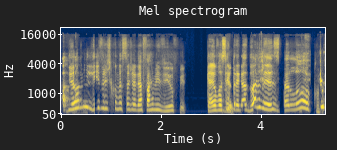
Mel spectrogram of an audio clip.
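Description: Extremely high male voice at a moderate pace, with lively intonation and big swings in loudness, in a dry, close sound with no echo. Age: 20s. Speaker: game developer and podcast co-host. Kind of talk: casual chat. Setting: live stream.

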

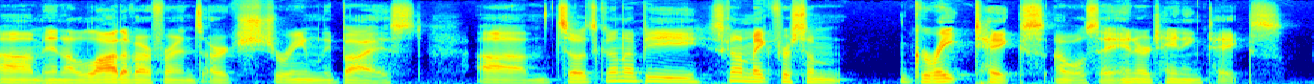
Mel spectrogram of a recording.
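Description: Man at medium pitch in an ordinary speaking voice, moderate pace, ordinary pitch variation, very clean recording, silent background. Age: 20s. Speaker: podcast co-host and nursing student. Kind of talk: casual chat.

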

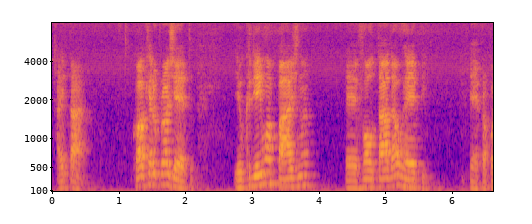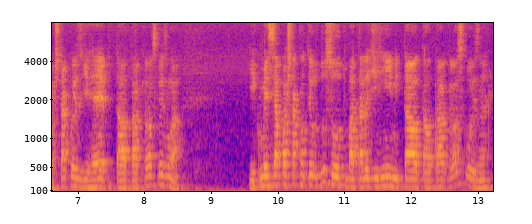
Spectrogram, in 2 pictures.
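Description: Audible room echo surrounds a somewhat breathy voice at a moderate pace. Ordinary pitch variation is broken by long, frequent pauses. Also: man, fairly high pitch for a man. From Acre, Brazil. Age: 20s. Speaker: rapper and YouTuber. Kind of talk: casual chat. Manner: animated.

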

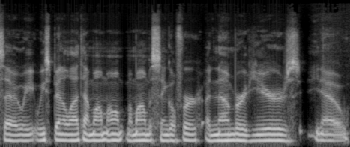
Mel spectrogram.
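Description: With an Alabama accent, a man speaks at a moderate pace and medium pitch in a monotone, flat intonation. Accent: US Southern (Alabama). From Alabama, Birmingham. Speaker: amateur runner, father of three. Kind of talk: casual chat.

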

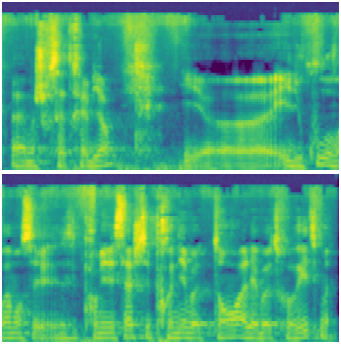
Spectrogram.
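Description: At a very fast pace, a man speaks at medium pitch with a dark, mellow tone, vocal fry and ordinary pitch variation, with audible room echo around him. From eastern France. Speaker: public health researcher. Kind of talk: testimony. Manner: halting.

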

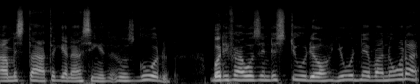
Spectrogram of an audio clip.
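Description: Talking at a very fast pace, a man has a high pitch and ordinary pitch variation. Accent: Jamaican. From Jamaica. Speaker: father of the host. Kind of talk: casual chat.

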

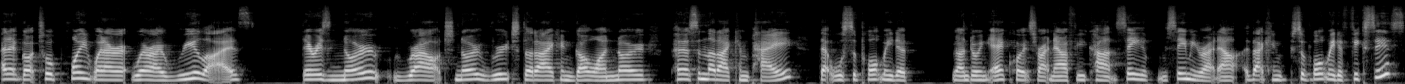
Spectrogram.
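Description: A woman with an Australian accent speaks at a moderate pace with a fairly high pitch. Her intonation is fairly even and her loudness very even. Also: very clean recording, silent background. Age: 30s. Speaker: emotional wellness coach. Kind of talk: podcast interview.

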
